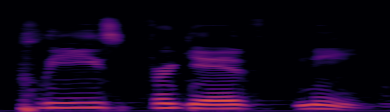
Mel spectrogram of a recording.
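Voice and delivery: very slow, low "Please forgive me"; slow solemn plea. Retold or imitated. Groomsmen showing another version, slow and earnest.

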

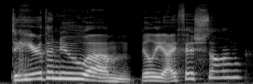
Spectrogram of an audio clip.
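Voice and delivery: high-pitched clueless Minnesota mom. Pretend. Mom asking her kid about a celebrity, put-on mom voice. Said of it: "sound like a mom talking to their kid".

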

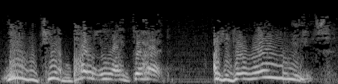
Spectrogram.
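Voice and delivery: high, drawn-out mock complaint; mock alarm. Boy to his brother in a game, mock alarm. Acting out childhood prank, pretend bite.

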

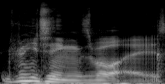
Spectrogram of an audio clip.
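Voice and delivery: lightly put-on heroic greeting; hailing cry. A narrator's reading. Peter dropping in before the boys, lightly hailing them. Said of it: "he cried".

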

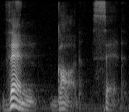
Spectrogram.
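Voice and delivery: whispered, low and slow; preacher whispering to build suspense; hushed whisper. Acted. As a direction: draw them in with a hush. Hushed scripture reading.

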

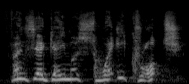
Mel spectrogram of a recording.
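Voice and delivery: a pub quizmaster in put-on Cockney; hammed-up Cockney accent. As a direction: lay on a thick Cockney accent, slowly. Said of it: "do it in a Cockney accent".

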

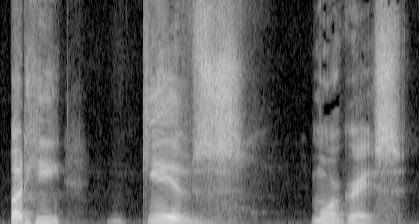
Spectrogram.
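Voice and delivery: quiet meditative reading broken by pauses; slow, pausing read. Shown as a demonstration. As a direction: lay each piece down slowly, with gaps between them. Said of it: "each time emphasize a different word".

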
